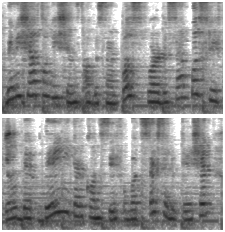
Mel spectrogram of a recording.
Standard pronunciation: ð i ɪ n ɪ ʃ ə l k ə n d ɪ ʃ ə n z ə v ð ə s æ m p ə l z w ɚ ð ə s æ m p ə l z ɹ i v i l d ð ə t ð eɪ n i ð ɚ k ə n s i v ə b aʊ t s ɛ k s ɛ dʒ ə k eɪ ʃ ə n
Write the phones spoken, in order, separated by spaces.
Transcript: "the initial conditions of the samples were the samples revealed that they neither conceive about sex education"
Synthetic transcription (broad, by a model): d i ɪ n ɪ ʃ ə l k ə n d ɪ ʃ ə n s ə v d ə s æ m p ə l s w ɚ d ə s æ m p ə l s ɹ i f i l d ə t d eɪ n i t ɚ k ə n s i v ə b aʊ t s ɛ k s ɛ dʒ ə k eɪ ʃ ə n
